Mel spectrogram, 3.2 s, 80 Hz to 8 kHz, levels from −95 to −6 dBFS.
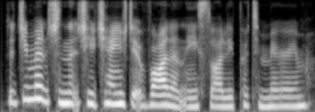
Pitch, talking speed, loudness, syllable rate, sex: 220 Hz, 230 wpm, -17 LUFS, 5.9 syllables/s, female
